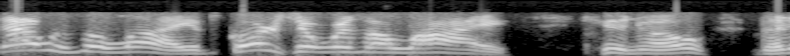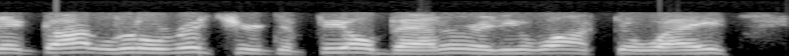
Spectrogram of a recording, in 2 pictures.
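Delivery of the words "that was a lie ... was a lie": mock blunt, sharp, high barked retort. Retelling how Bob Lefsetz answered: imitating Bob Lefsetz barking. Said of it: "Lefsetz just barked at me".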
